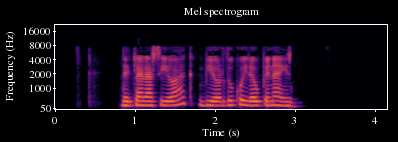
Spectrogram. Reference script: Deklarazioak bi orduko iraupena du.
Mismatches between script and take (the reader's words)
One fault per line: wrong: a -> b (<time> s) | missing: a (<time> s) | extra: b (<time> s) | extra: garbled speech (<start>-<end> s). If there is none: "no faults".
no faults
